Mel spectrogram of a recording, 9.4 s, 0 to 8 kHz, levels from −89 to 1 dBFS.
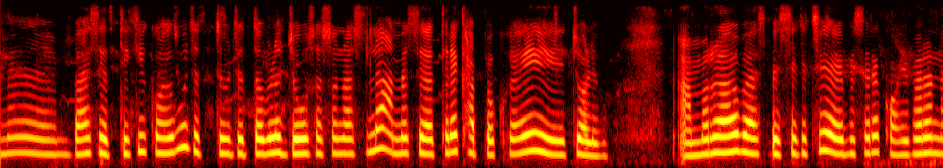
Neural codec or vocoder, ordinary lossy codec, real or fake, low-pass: none; Opus, 24 kbps; real; 7.2 kHz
